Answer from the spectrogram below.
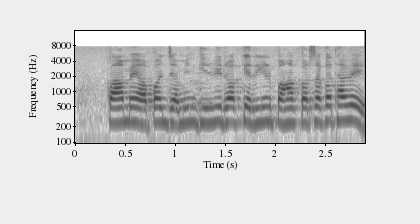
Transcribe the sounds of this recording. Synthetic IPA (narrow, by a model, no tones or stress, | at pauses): kamɛ̃əpənd͡ʒəmiːnɡɪɾʋiɾəkːeɾiɳ̃pəɦãkəɾsəkət̪ʰaʋe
